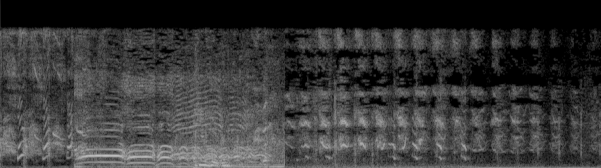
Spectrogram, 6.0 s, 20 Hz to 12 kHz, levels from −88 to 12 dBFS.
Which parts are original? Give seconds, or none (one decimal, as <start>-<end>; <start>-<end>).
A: 0.0-6.0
